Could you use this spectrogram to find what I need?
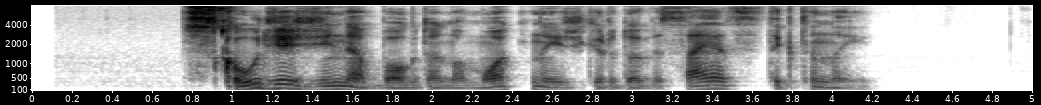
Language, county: Lithuanian, Vilnius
